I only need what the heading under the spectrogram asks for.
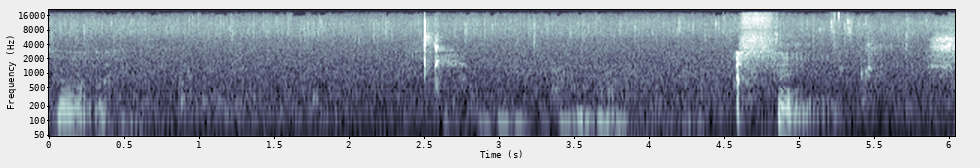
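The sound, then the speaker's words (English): Steady rain hisses throughout while low rumbles of thunder from an approaching storm roll underneath, punctuated by a couple of sharp transient cracks; brief fragments of a voice surface faintly at moments. “The storm is starting to pend a little closer, but”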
